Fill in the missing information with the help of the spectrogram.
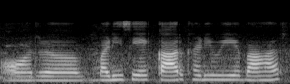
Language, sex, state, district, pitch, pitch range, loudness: Hindi, female, Punjab, Kapurthala, 200 Hz, 190-215 Hz, -17 LUFS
